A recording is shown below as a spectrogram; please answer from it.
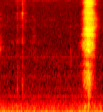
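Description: Near silence with a faint low hum, then near the end a short, sharp in-breath by the speaker before speaking.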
